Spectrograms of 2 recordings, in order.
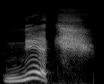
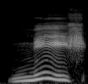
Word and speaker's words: niche: While niche is the older, more traditional pronunciation, especially common in American English, niche is the pronunciation favored in British English and is gaining more popularity in American English. Both pronunciations are considered correct.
